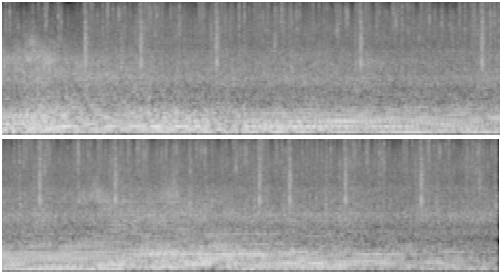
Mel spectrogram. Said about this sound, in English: As the plane took off, Haynes had no idea those would be the last words he'd ever say to Glenn Miller. Glenn's plane would never reach Paris.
